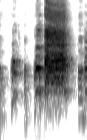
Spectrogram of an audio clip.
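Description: Backyard hens give a few short, close clucks, then one louder drawn-out squawk, followed by softer clucks; loud and near, with no talk.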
